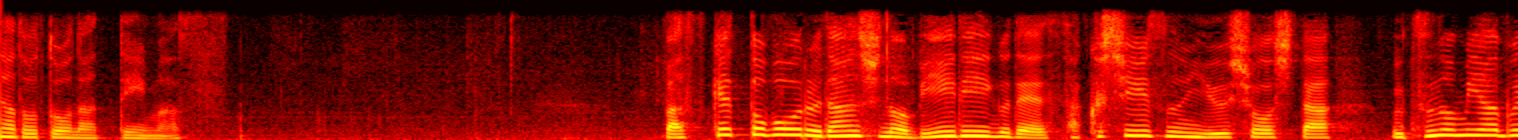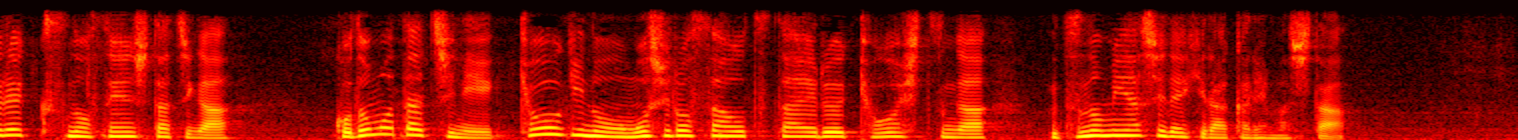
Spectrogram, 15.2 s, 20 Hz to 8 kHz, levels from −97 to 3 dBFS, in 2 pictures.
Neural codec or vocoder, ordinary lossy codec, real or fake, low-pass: none; none; real; 7.2 kHz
